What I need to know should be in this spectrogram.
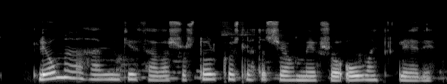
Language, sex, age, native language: Icelandic, female, 30-39, Icelandic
